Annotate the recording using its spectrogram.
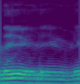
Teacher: یہ ہے، یعنی پوری زبان کو ایک کلا بازی کھانی پڑتی ہے، اوپر تالو کے قریب جا کے نا یہ ٹکر کھاتی ہے، الٹی ٹکر، جس کی نیچے والی سائڈ جا کے اوپر لگتی ہے تو ڑے نکلتی ہے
